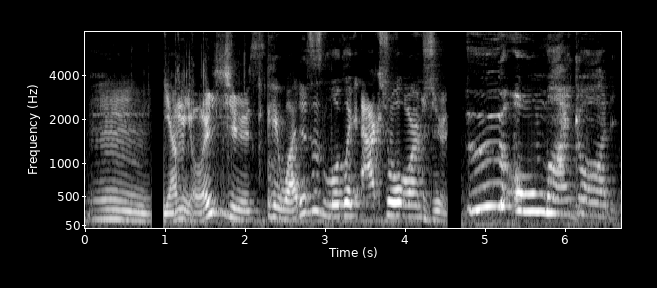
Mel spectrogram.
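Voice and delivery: ordinary delivery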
